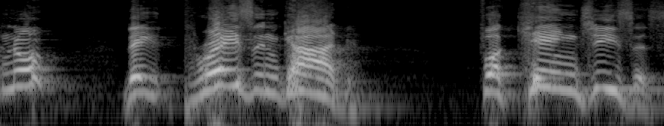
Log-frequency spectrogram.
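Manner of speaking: ordinary delivery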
